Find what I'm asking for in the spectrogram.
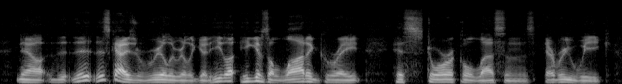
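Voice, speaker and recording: At a moderate pace, a man with a plain, everyday voice speaks at a fairly low pitch with lively intonation against a quiet background. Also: dry, close sound with no echo. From Canada. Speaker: radio host. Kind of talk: call-in radio show. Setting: studio. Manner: upbeat, jovial.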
